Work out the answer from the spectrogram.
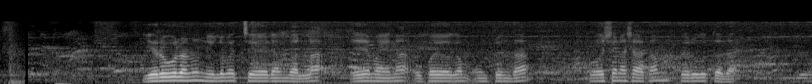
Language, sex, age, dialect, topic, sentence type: Telugu, male, 18-24, Telangana, agriculture, question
